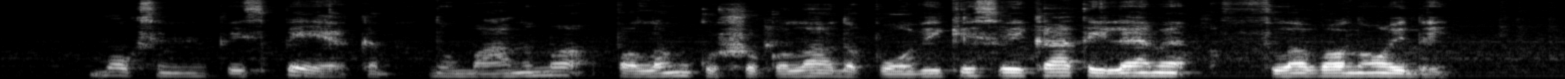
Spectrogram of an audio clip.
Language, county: Lithuanian, Panevėžys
